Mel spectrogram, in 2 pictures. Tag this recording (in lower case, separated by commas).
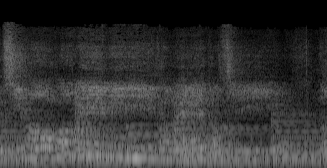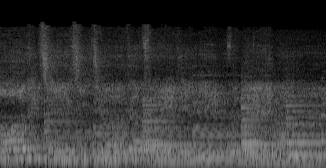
music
